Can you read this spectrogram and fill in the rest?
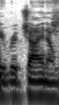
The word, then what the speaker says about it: Regina: But tell us about what hockey looks like in Regina, just because I wanted to say Regina once for the internet. – Yeah, it rhymes with something else.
